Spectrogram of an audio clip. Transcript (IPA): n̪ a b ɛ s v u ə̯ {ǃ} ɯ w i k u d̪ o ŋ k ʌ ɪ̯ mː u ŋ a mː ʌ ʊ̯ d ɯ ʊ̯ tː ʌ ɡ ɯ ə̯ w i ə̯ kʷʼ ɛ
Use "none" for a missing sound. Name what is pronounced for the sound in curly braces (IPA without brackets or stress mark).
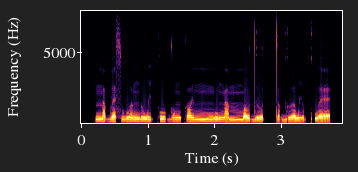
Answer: ŋ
